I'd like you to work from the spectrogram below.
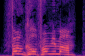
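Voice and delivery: shouting. Retold or imitated. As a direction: yell it across the court. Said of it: "then I'd shout".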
